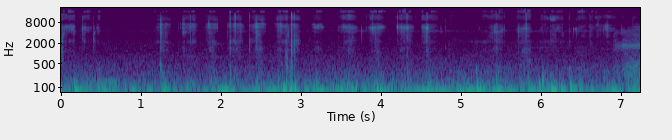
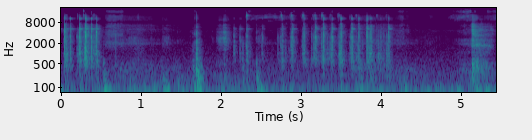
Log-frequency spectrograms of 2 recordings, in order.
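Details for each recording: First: Losi 8ight nitro truggy (Dynamite .28), inner clutch bearing turned by hand next to the microphone. Dry, scratchy rasping in uneven bursts; grit found inside the bearing, while the outer bearing is fine. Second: Losi 8ight nitro truggy with a Dynamite .28 engine, clutch repair: the spur gear is rocked by hand, giving light, crisp clicks with a hair of play. Gear mesh backlash set correctly.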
